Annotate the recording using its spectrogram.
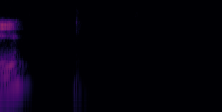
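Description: A man's voice ending a word, then one faint short click a little under a second in, and otherwise silence.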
